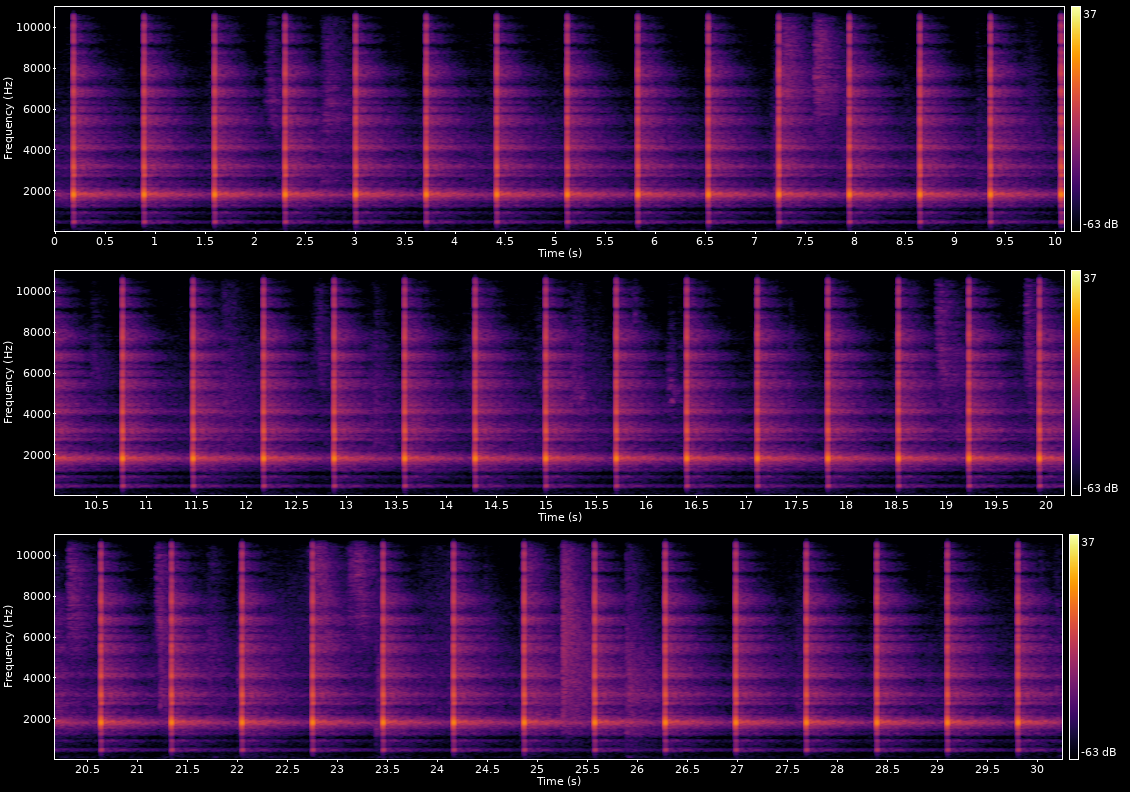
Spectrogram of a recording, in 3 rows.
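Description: Metronome clicking steadily at 85 beats per minute, each click sharp with a brief decay.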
